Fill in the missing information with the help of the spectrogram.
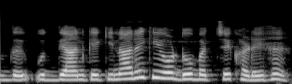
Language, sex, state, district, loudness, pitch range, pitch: Hindi, female, Bihar, West Champaran, -14 LUFS, 215-245 Hz, 225 Hz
